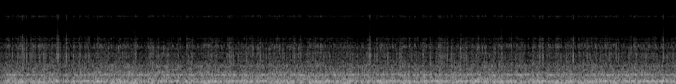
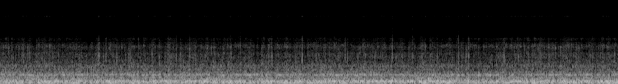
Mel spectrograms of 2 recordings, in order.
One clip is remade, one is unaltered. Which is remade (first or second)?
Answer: second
